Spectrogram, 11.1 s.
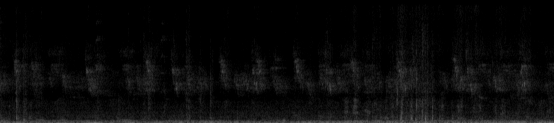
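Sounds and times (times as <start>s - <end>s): songbird chirping: 0.0s - 11.0s
dogs play-wrestling clicks and scuffles: 6.9s - 10.7s.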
